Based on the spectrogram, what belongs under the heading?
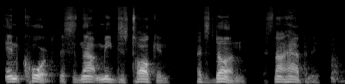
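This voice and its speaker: A man co-hosting a casual podcast, talking emphatically, repeating his points and swearing, and getting loud and animated when excited. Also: medium pitch, a little fast, slightly rough. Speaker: podcast co-host. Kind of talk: casual chat.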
